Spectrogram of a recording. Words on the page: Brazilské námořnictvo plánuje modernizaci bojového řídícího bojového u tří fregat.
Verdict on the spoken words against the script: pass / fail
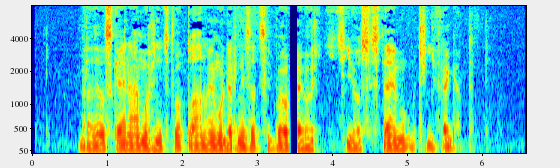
fail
